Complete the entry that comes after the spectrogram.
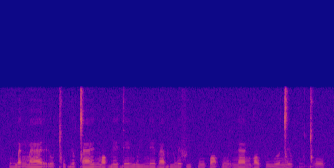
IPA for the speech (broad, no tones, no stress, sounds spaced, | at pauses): o̤ w æ ŋ͡m æː r uː ǀʰ u ɡ͡b e ʊ̯ ǀ æː ɪ̯ ŋ ɒ ɡ͡b eː ɡ eː ŋ w iː ŋ eː b æ b iː w e f iː k͡p u p ɒ k͡p uː r n æː ŋ ɡ ɒ ʊ̯ p uː ə̯ ŋ͡ǀ e ʊ̯ k o̤ ɡ͡ǀ o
